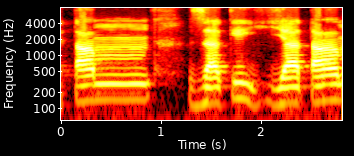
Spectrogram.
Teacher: نون کی آواز کو میم کی آواز میں بدل کر پڑھیں گے، یعنی کہ نون ختم ہو جائے گا، میم کو پڑھیں گے۔ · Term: اقلاب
